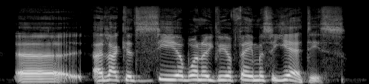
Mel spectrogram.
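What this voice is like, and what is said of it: Bad put-on Greek accent. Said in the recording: “regardless of my bad accent, or maybe I should just edit back in and say that was my Greek accent”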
